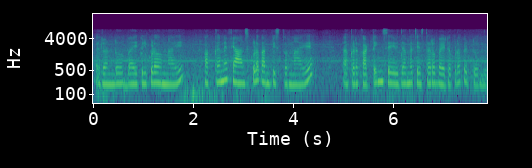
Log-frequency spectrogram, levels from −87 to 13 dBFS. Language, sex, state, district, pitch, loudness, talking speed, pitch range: Telugu, female, Andhra Pradesh, Guntur, 205 Hz, -19 LUFS, 120 wpm, 195-220 Hz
